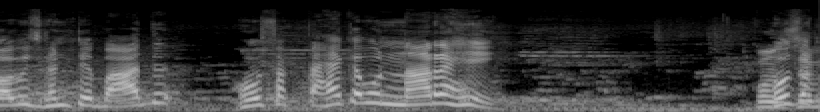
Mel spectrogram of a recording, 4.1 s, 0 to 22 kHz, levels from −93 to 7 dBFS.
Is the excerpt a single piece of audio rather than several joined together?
yes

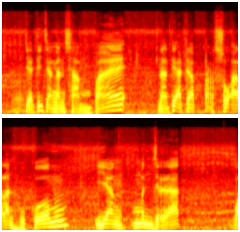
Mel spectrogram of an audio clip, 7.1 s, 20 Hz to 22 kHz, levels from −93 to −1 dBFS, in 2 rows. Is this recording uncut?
yes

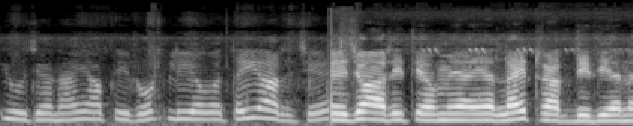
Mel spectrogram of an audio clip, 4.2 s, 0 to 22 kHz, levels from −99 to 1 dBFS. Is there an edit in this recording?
yes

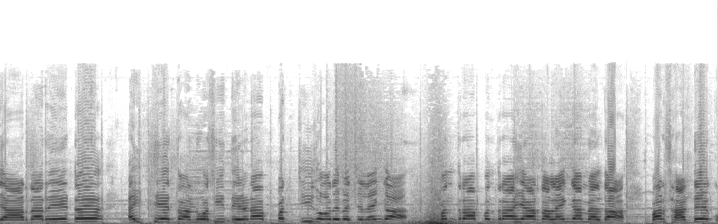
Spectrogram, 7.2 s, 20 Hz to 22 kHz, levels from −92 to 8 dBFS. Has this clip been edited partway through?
yes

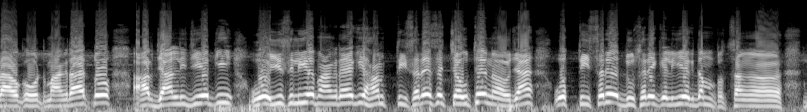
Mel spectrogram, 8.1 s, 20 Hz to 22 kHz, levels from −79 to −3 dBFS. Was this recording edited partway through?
no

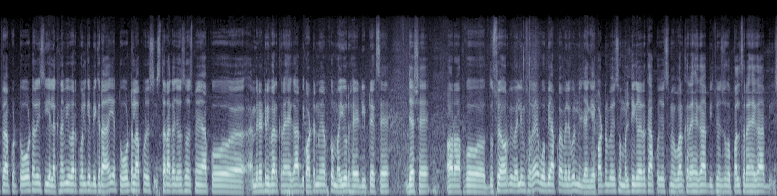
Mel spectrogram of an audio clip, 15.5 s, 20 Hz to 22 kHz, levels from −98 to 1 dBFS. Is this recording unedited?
no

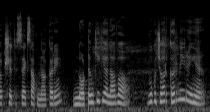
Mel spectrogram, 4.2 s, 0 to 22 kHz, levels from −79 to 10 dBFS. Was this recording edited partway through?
yes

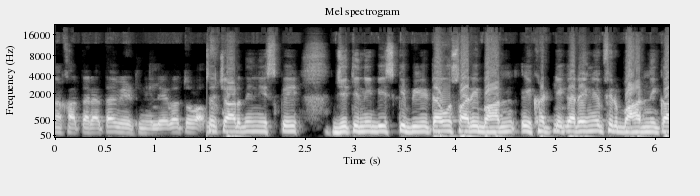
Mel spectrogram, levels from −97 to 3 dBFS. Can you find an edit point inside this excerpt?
yes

